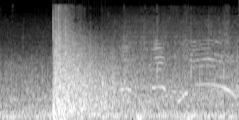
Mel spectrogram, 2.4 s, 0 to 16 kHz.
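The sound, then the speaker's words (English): A starting gun fires to begin a 12-kilometer road race in Spokane: one sharp, loud bang whose noise lingers and slowly fades, with crowd voices in the background. “The 78-year-old runner wore the same orange shirt he'd worn in Boston as he waited for the starting gun in Spokane.”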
